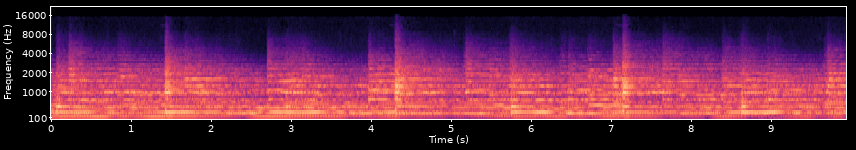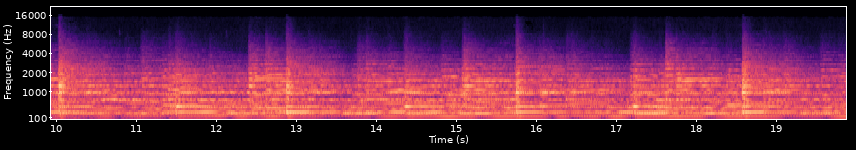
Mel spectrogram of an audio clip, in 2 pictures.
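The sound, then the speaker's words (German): Several large bells of the parish church of St. Barbara in Fliers, Tyrol, on a plateau outside the village, ring at 12 noon, pealing together in a continuous, overlapping clang, steady and loud with rich ringing overtones, strikes recurring irregularly throughout with no voices present. “Es ist 12 Uhr. Sie hören die Glocken der Pfarrkirche zur heiligen Barbara in Fliers in Tirol.”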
